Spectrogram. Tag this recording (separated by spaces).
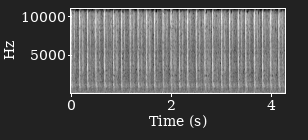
pedaling mechanic bicycle cycle bike wheel loop spokes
